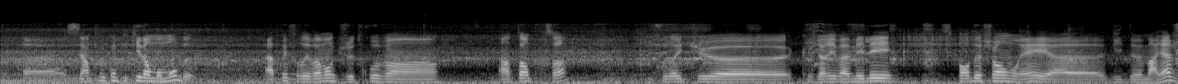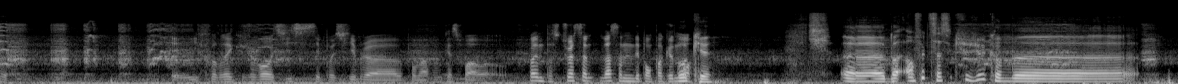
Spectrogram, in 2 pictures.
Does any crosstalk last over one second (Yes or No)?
No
